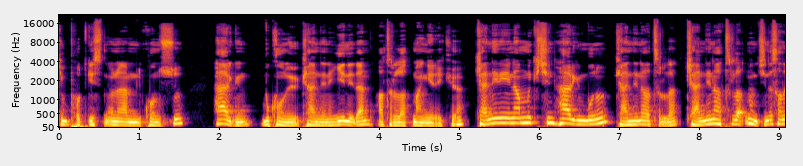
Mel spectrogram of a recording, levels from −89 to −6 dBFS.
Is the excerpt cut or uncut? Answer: cut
